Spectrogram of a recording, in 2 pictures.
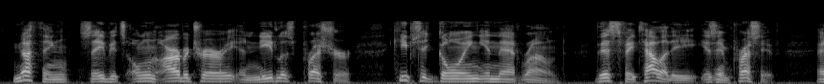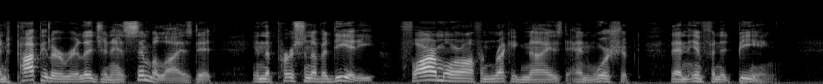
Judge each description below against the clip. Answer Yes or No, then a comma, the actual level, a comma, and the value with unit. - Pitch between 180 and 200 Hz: No, low, 130 Hz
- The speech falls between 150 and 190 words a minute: No, average, 140 wpm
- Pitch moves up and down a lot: No, average, 4.8 semitones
